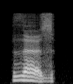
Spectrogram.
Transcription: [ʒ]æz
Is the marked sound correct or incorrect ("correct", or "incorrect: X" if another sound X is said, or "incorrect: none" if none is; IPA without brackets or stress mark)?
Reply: incorrect: ð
